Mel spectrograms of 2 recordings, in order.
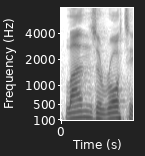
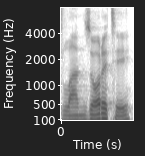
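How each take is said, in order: First: Said in the usual way. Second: Lanzarote as lan-ZOR-ity; shifted emphasis. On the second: Shown as a demonstration. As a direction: punch the second syllable of Lanzarote. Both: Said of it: "yeah, the emphasis".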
